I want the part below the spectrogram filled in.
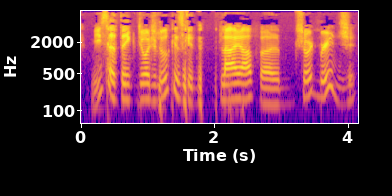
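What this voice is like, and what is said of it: Jar Jar Binks character voice, accent shifting. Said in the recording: “Jar Jar's Indian? ... you had a little bit of an accent shift”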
